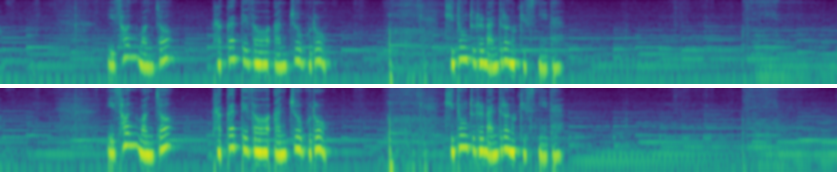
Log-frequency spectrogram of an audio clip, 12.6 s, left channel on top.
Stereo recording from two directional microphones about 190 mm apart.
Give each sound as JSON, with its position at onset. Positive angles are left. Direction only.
{"t": 1.6, "sound": "speech", "side_deg": -35}
{"t": 5.8, "sound": "speech", "side_deg": -20}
